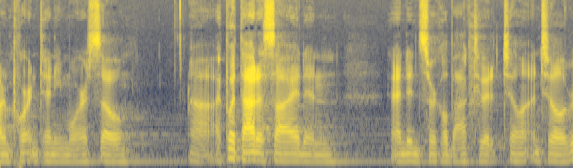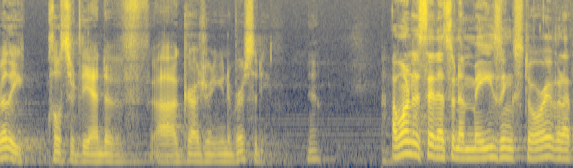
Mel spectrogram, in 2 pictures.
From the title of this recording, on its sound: Live WTJ? podcast recording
